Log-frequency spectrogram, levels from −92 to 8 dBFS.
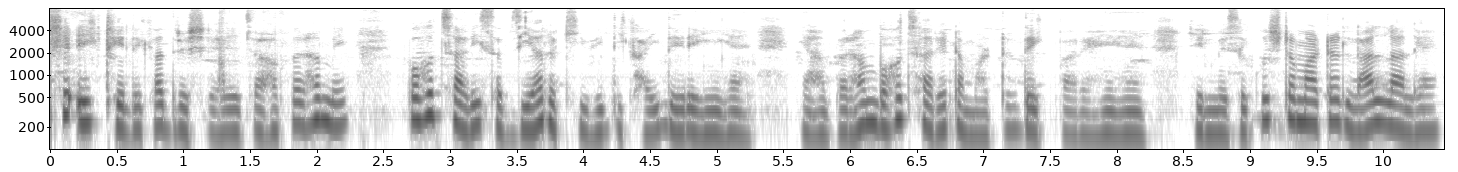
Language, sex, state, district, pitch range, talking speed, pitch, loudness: Hindi, female, Maharashtra, Aurangabad, 170-215 Hz, 200 wpm, 185 Hz, -37 LUFS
